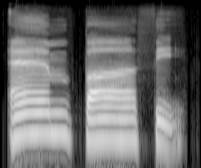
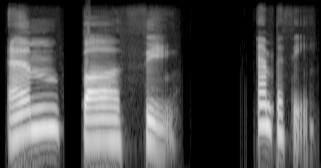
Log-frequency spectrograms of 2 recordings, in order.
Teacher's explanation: The stress is on the first syllable, M. Listen to how the th sound is made.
